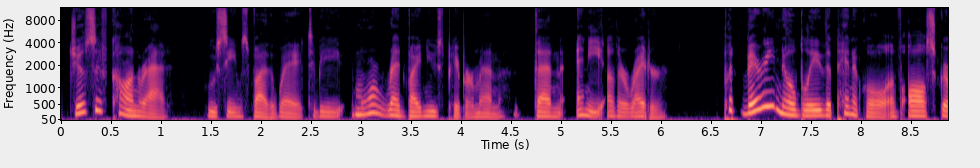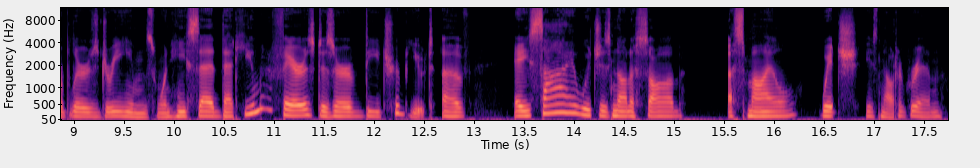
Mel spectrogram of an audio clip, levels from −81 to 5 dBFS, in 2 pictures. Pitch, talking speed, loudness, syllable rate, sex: 155 Hz, 170 wpm, -21 LUFS, 3.6 syllables/s, female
